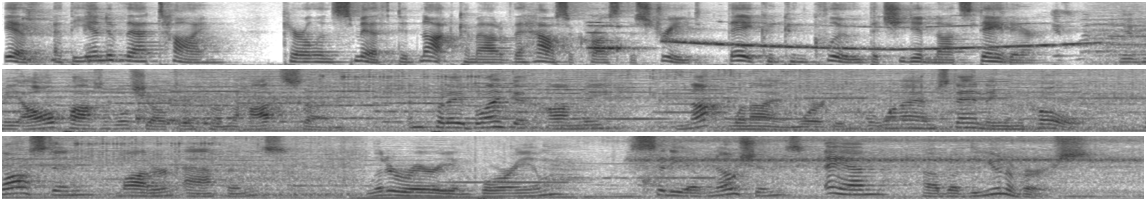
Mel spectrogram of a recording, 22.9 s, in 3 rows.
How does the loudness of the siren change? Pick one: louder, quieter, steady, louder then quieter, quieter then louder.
quieter.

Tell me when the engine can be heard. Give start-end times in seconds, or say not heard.
8.7-22.8.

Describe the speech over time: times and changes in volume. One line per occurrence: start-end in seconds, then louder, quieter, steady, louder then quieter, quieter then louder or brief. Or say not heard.
0.0-22.5 steady.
